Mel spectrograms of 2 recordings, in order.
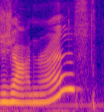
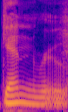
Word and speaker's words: genre: Um, which it looks like it should be pronounced gen like genru or genre. Gener. Yeah, but it's genre.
